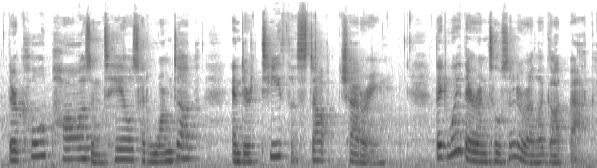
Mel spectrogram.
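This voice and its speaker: A woman reading a children's bedtime story aloud, gently and expressively. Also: mid-range voice. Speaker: storybook reader. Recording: echoey room with faint background noise.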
